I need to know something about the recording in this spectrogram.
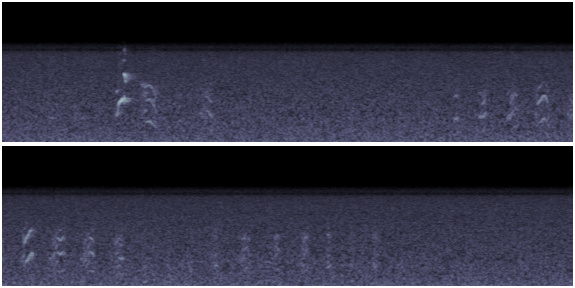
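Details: Two-week-old puppies from Ginger's litter, eyes open, giving a steady run of faint, high squeaky whimpers in short clustered bursts, with one sharper yelp near the start over a constant low hum.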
